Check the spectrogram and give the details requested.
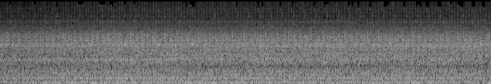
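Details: GM Celta idling with no air filter fitted and radiator fan on; smooth even idle with open-intake hiss and fan noise, no knocks or slapping; normal idle.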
